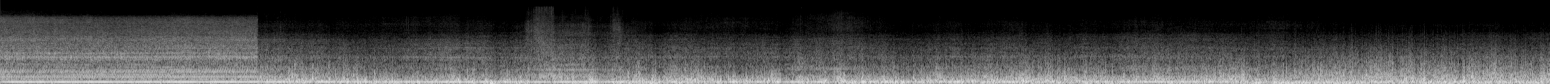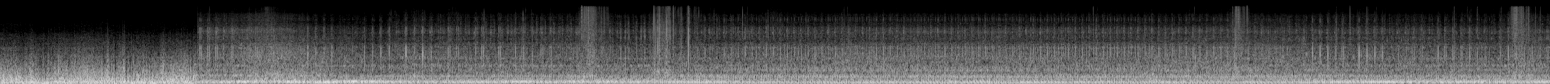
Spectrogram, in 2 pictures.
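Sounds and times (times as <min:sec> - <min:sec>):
outboard motor droning: 0:00.0 - 0:31.0
wind buffeting microphone: 0:01.8 - 0:24.5.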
